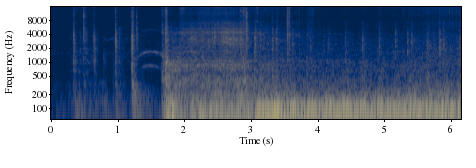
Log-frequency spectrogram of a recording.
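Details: 1971 Chevrolet C10 with worn 307 V8, stretched timing chain, poor compression, wandering timing and big carburetor vacuum leak from worn throttle shaft bushings; cranks and catches, then loud deep uneven lumpy burble, rough misfiring idle through a blown-out exhaust.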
